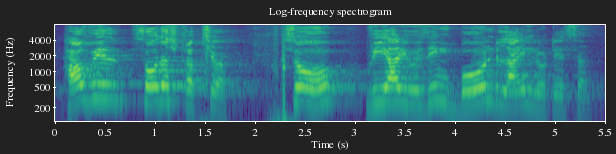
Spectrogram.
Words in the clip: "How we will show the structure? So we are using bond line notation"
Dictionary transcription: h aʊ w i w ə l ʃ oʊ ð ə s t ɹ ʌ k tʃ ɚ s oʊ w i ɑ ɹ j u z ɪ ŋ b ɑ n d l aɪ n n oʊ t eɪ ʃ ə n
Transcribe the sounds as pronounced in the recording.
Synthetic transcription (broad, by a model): h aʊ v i l s oʊ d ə s t ɹ ʌ k tʃ ɚ s oʊ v i ɑ ɹ j u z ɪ ŋ b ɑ n d l aɪ n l oʊ t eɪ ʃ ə n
